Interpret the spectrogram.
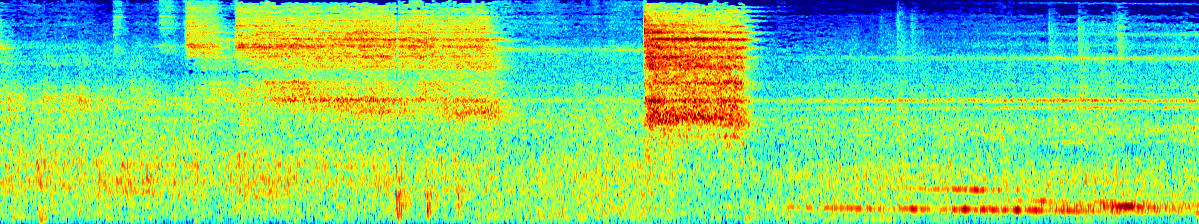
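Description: A train running through the station: steady wheel-on-rail rumble with a knock about four seconds in and a brief high wheel squeal about six and a half seconds in. From about eight seconds on, a whine of several pitches rises over the rumble.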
